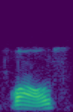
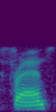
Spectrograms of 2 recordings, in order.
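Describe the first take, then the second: First: The name has a French pronunciation. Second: The name has an English pronunciation. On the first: This is the name in the country's own language. "not France" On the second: This is the usual name in America. "We call it France"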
